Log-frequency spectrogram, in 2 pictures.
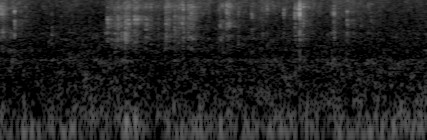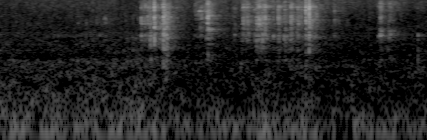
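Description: A metal utility knife blade held in one hand scrapes and carves flakes off a small, solid white gypsum (plaster) brick piece painted with green spots, held in the other hand. Quiet, bright, crisp scratching strokes come in irregular bursts over a steady low hiss, with the sharpest, loudest scrapes near the end.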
